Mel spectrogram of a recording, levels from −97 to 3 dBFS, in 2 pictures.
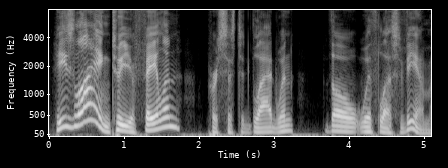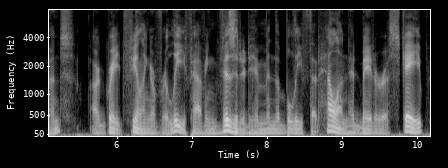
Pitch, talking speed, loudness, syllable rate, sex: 110 Hz, 165 wpm, -20 LUFS, 4.9 syllables/s, male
